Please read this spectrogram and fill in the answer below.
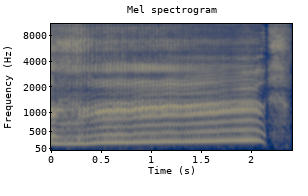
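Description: A man humming one long, loud, unbroken note that rises slowly in pitch.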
